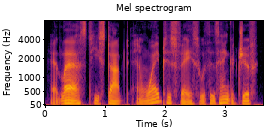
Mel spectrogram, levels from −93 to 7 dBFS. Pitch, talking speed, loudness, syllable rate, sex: 90 Hz, 180 wpm, -18 LUFS, 4.2 syllables/s, male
